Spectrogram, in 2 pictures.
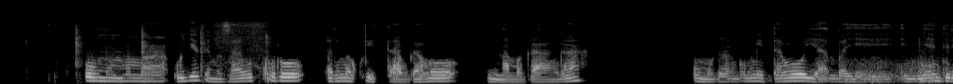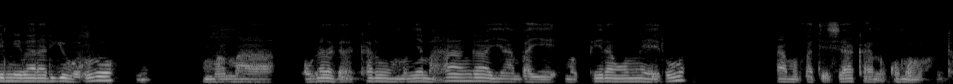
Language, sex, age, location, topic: Kinyarwanda, female, 36-49, Kigali, health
